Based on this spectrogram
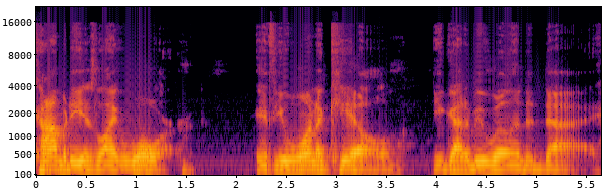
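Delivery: tough-guy character voice. Telling others the quote that opens a movie on screen, sounding like Clint Eastwood. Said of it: "you sounded like fucking Clint Eastwood there".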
